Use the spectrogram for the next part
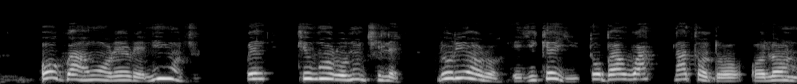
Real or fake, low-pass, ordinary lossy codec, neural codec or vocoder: fake; 7.2 kHz; AAC, 32 kbps; codec, 16 kHz, 16 kbps, FreqCodec, larger model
